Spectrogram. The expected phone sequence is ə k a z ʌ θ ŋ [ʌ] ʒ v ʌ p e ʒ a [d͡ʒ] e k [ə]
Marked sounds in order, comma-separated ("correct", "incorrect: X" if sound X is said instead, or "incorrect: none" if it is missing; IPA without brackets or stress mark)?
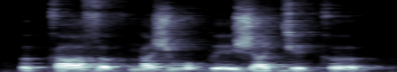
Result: incorrect: a, incorrect: ɟ, correct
